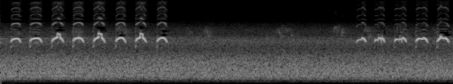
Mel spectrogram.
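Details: At a Montana osprey nest with chicks on a June evening, an Osprey seeking its missing fish gives nine quick, slightly rising whistled chirps, falls silent, then resumes with five more; steady hiss underneath.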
